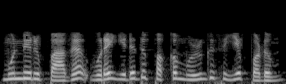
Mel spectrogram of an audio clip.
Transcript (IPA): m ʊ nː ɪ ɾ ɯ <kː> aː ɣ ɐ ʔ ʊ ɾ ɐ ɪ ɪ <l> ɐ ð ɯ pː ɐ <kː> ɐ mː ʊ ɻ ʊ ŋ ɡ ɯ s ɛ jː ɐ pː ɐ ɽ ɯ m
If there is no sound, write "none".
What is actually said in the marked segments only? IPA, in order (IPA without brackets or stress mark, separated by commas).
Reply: pː, ɽ, kː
